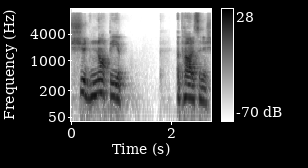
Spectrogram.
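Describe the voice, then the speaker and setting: A somewhat breathy voice at a moderate pace, with lively intonation. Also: man. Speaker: human rights organization leader. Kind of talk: townhall address. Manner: earnest.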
